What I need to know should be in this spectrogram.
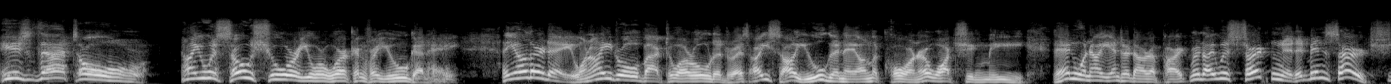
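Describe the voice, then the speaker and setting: Using a put-on character voice, a man speaks high in pitch at a moderate pace. His pitch swings very widely. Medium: audio drama. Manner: pompous, florid.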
